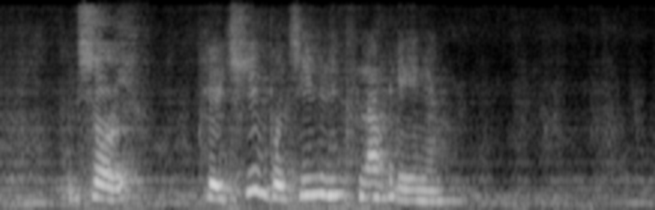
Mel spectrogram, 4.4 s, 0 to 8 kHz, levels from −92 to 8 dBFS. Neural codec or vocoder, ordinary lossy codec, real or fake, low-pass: codec, 24 kHz, 1 kbps, SNAC; Opus, 24 kbps; fake; 7.2 kHz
